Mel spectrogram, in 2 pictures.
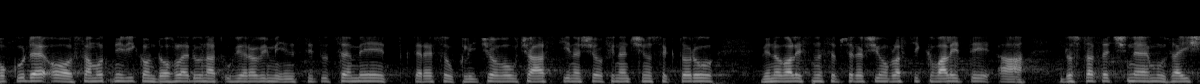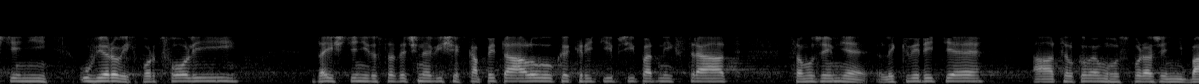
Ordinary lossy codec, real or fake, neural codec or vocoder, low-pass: MP3, 32 kbps; fake; vocoder, 22.05 kHz, 80 mel bands, WaveNeXt; 3.6 kHz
